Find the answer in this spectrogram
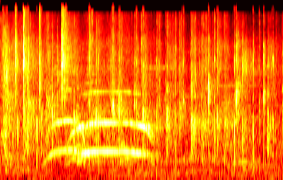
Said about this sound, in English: We're actually gonna put this applause in when I'm done with my interview.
